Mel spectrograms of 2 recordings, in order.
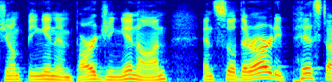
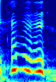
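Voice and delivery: high beeps; 4 dB louder, much faster than usual. Retold or imitated. Mimicking light beeps.

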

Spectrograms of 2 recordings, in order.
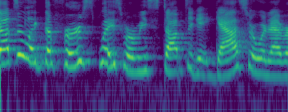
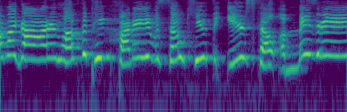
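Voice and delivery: high, breathless product praise; gushing fan; 14 semitones higher, 4 dB louder than usual. Pretend. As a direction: rave like a thrilled customer. Mock TV testimonial gushing.

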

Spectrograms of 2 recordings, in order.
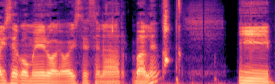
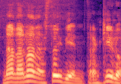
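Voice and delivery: tense dad brushing off; 5 semitones higher than usual. Acted. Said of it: "Se pone muy tenso".

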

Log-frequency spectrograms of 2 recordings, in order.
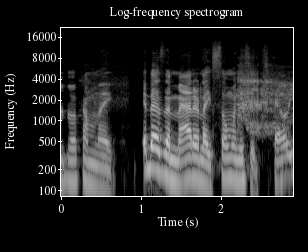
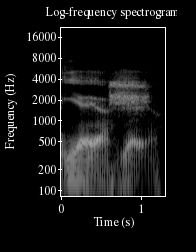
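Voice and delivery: fading murmur; 11 dB quieter than usual. Real, not acted. Trailing, fading to near silence.

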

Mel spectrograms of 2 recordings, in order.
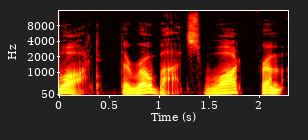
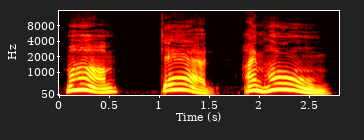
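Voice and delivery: put-on high-pitched child calling for his parents; boy calling out; 8 semitones higher, slower than usual. A narrator's reading. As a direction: call out high, like a boy arriving home. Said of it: "Johnny called".

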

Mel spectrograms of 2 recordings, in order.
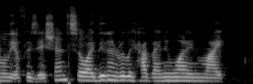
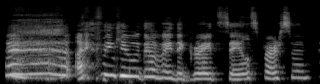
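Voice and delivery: amused, laughing and pitched up; 8 semitones higher than usual. Real, not acted. Guest laughs recalling the surgeon's sales pitch, amused laughing. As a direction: giggle through it, half teasing.

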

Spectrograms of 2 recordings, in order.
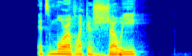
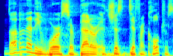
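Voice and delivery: usual speaking voice

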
